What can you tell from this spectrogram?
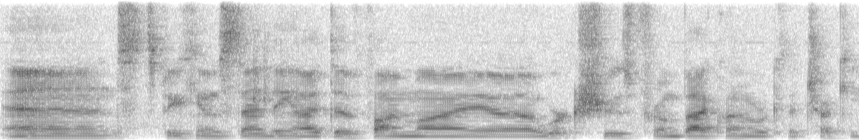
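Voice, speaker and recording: Background noise is noticeable behind this man. He talks at a fairly quick pace with a medium pitch. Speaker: vlogger. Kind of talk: casual video diary. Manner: fast.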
